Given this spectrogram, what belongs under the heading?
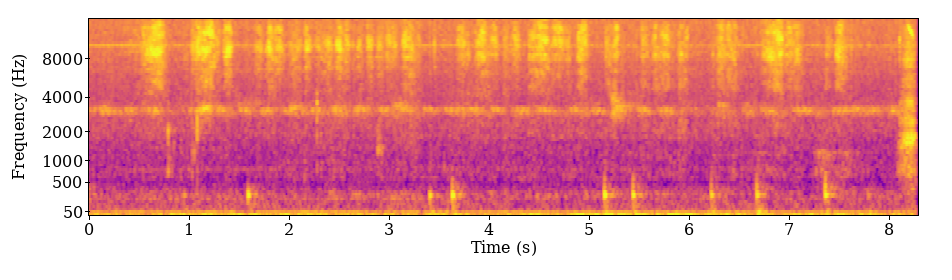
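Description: Pen or marker writing out a geography lesson on types of maps, with soft scratching strokes and faint taps in an irregular rhythm over a steady low hum, close and quiet.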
